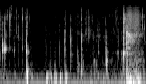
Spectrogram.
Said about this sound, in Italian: scusate devo bere un sorso d'acqua.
